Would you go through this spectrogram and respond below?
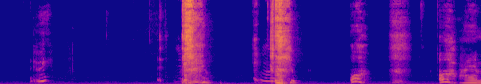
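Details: Adult woman's repeated allergic sneezes after sniffing strong-smelling bubble bath, sharp bursts with quick intakes and voiced tails, quiet room; she notes hay fever season.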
